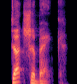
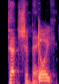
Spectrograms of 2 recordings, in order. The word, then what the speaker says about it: Deutsche Bank: Fascinating business study, and to project, and we'll see if, we pronounce the T, Deutsche Bank. – Deutsche Bank.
